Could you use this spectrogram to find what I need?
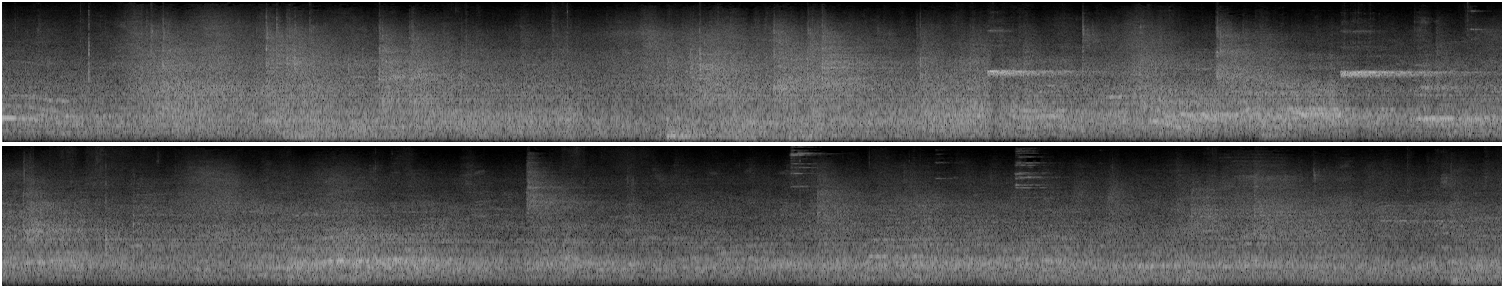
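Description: A crowd cheers and chatters in a large echoing rink.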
